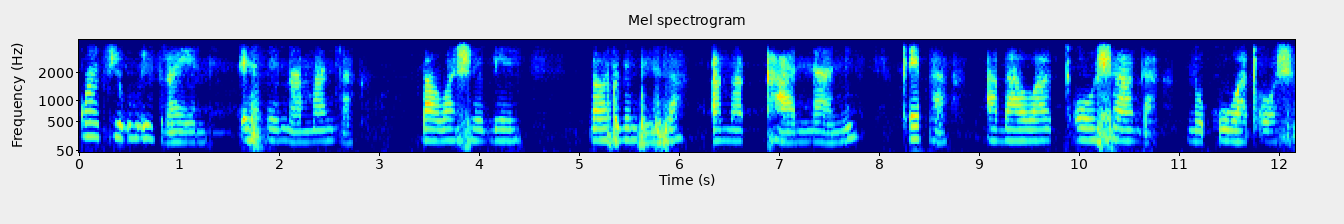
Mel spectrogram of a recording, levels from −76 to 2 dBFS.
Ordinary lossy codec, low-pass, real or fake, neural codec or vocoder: none; 3.6 kHz; fake; codec, 32 kHz, 1.9 kbps, SNAC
